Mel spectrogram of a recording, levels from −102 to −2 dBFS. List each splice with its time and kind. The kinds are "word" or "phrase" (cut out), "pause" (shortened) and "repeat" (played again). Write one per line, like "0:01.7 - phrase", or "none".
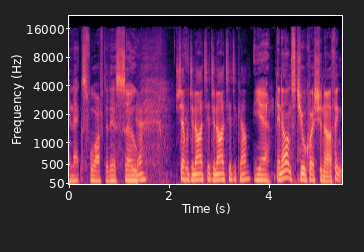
0:02.8 - repeat
0:04.1 - pause

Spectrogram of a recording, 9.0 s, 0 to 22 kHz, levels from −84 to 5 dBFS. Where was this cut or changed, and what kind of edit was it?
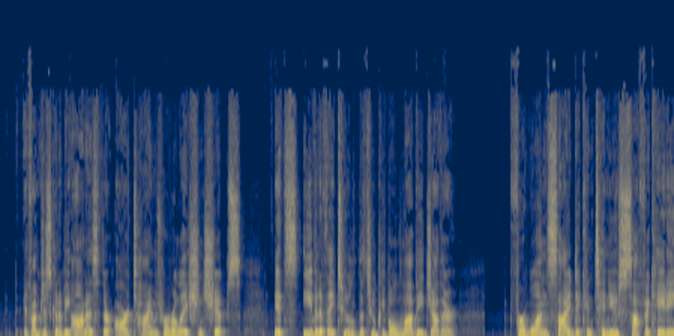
none

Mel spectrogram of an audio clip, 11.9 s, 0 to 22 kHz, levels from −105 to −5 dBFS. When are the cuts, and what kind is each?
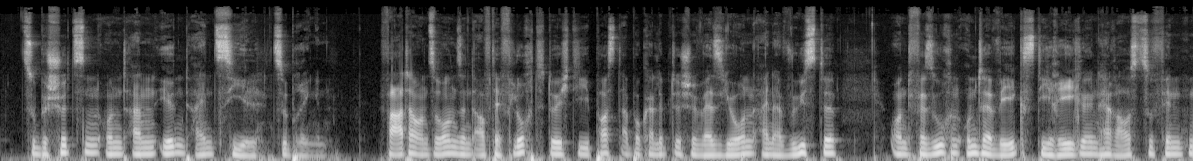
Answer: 0:03.6 - pause

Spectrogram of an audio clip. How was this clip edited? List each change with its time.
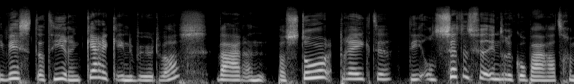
0:02.1 - pause
0:02.8 - word
0:04.0 - pause

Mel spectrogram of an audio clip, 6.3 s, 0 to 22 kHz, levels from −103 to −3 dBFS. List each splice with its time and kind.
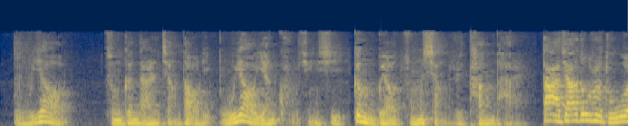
0:03.5 - pause
0:05.4 - pause

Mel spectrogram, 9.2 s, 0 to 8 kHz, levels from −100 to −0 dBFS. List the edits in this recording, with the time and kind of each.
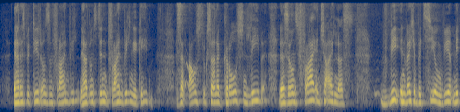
none

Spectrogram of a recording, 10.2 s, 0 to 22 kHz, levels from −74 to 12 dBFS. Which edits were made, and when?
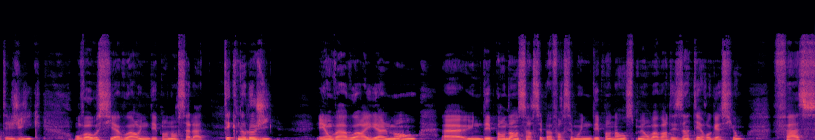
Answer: none

